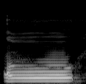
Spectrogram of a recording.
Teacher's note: क़ाफ़ के ऊपर उल्टा पेश है, उल्टा पेश बराबर होता है वाव मद्दा के, इसलिए उल्टा पेश को एक अलिफ के बराबर खींच करके अदा करेंगे।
